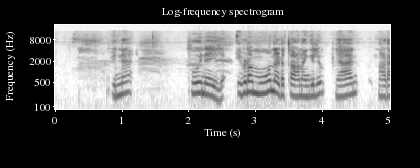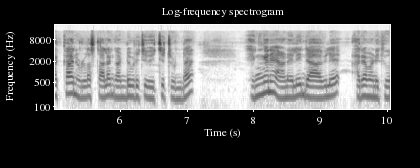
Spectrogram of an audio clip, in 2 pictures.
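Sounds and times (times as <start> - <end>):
woman speaking: 0.8 - 1.3, 2.0 - 7.2, 8.0 - 10.0.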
